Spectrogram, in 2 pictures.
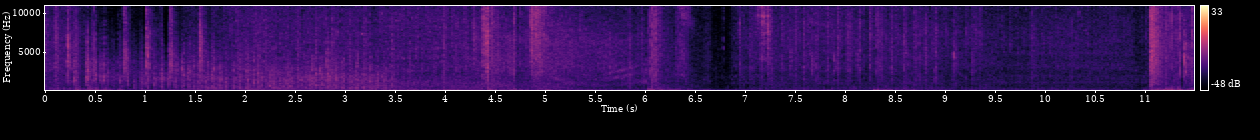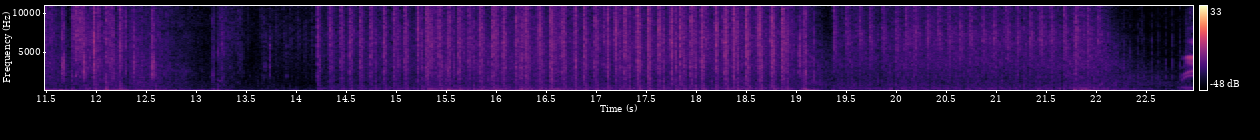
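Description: Sustained gunfire in the World War II shooter Hell Let Loose: dense machine-gun bursts and rifle shots with heavy booms, loud and continuous, the firefight rising and falling over the whole stretch.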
